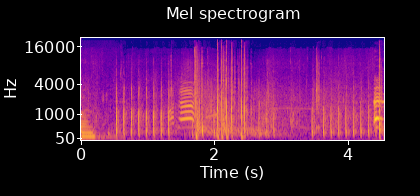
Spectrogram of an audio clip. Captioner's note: gunfire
